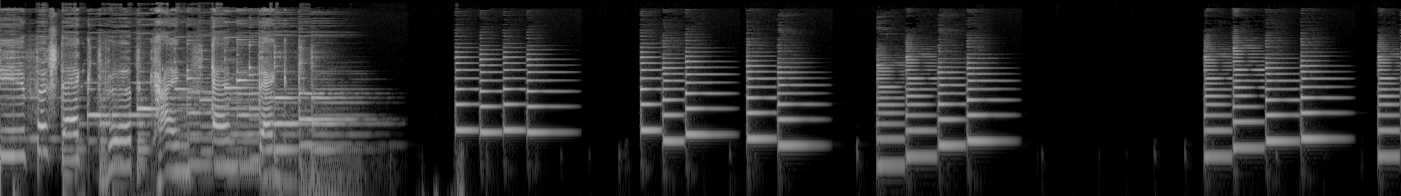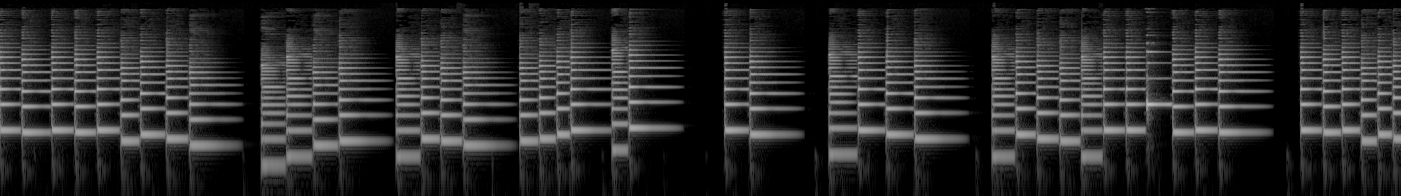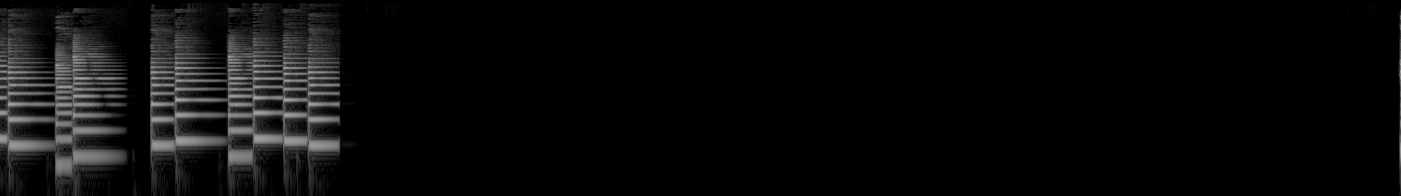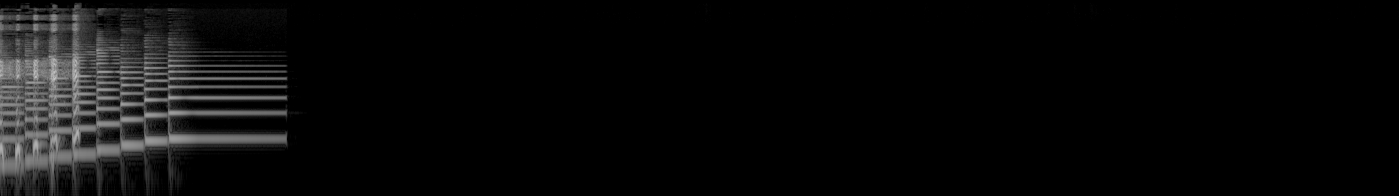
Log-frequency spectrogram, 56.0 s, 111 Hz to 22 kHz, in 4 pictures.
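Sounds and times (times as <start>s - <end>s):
toy playing children's melody: 0.0s - 3.8s.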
